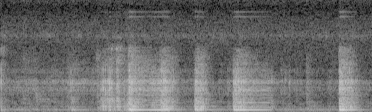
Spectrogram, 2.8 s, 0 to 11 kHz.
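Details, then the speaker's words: Orange Rocker 30 tube guitar amp on the dirty channel: each tap on the chassis triggers a ringing squeal near 230 Hz that dies away, a microphonic power tube, suspected EL84. "like a microphonic power tube. There's a distinct sound as I tap the chassis."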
